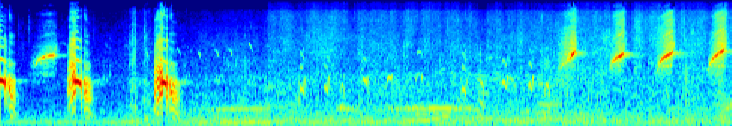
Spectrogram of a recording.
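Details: Grey francolin calling: three harsh, broad, ringing notes open the sequence, then a quiet gap with faint low hum, then four sharp upward-slurred whistled notes in quick succession.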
